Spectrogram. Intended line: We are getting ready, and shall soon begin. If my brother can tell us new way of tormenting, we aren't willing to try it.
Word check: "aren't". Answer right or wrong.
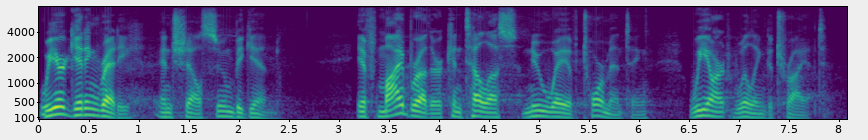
right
